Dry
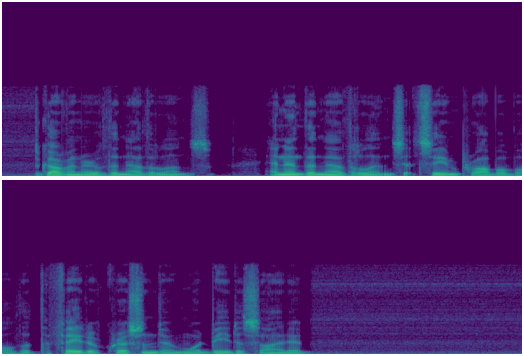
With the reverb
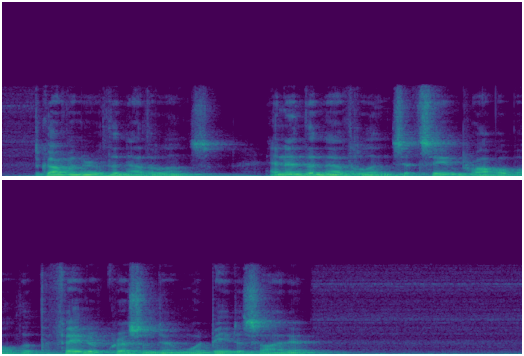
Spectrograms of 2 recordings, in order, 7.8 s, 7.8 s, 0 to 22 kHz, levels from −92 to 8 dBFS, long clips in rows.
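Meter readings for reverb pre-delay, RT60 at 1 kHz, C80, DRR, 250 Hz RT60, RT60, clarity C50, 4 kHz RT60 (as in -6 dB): 6 ms, 0.65 s, 12.5 dB, 3.0 dB, 0.95 s, 0.65 s, 10.0 dB, 0.55 s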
